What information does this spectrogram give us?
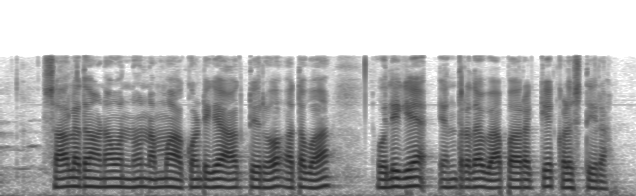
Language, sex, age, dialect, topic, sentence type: Kannada, male, 18-24, Central, banking, question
